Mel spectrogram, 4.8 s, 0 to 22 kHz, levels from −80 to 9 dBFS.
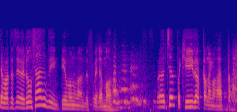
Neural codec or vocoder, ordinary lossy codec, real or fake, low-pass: codec, 16 kHz, 0.5 kbps, X-Codec, HuBERT features, trained on balanced general audio; none; fake; none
